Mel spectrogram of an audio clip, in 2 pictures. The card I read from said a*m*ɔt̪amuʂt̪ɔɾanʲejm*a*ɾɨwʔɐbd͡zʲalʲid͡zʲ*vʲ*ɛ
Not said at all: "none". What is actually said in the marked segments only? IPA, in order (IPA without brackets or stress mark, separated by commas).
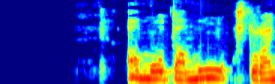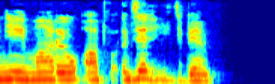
m, a, bʲ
